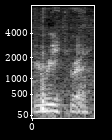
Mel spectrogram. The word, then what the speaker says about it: urethra: that thick uretha urethane urethra yeah that's a hard word to say you read through yeah gotta put that r on the last syllable so you got a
